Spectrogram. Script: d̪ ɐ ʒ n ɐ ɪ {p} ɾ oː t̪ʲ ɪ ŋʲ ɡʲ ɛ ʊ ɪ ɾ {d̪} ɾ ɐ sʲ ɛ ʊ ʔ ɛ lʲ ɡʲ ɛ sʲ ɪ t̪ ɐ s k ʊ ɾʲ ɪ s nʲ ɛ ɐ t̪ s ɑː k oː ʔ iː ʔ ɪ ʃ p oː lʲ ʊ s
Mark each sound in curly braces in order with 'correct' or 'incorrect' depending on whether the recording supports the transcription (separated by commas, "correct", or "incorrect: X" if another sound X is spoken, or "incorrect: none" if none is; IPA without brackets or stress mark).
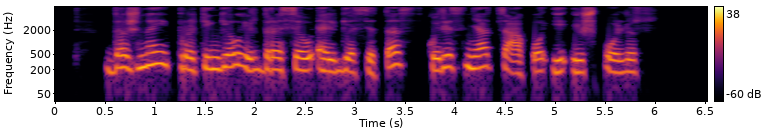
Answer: correct, correct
